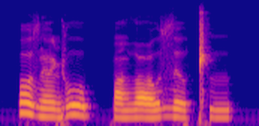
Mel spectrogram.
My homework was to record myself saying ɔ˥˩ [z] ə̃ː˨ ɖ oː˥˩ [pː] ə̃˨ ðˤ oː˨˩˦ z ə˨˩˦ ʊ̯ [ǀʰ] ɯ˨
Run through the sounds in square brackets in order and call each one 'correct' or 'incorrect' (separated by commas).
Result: correct, correct, incorrect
